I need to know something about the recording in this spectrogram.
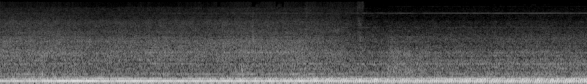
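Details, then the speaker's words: Manual-swapped six-speed Mercedes C55 AMG at 160,000 miles, first start on a newly fitted fuel pump: smooth even idle with a steady whir from the pump at the rear, fuel pressure good but needle fluctuates slightly; normal idle. "Pump sounds okay back here, nice and steady whir. That's good."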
